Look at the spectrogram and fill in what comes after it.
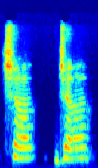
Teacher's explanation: they are produced by constricting the air and then directing it over a sharp edge namely the teeth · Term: sibilance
